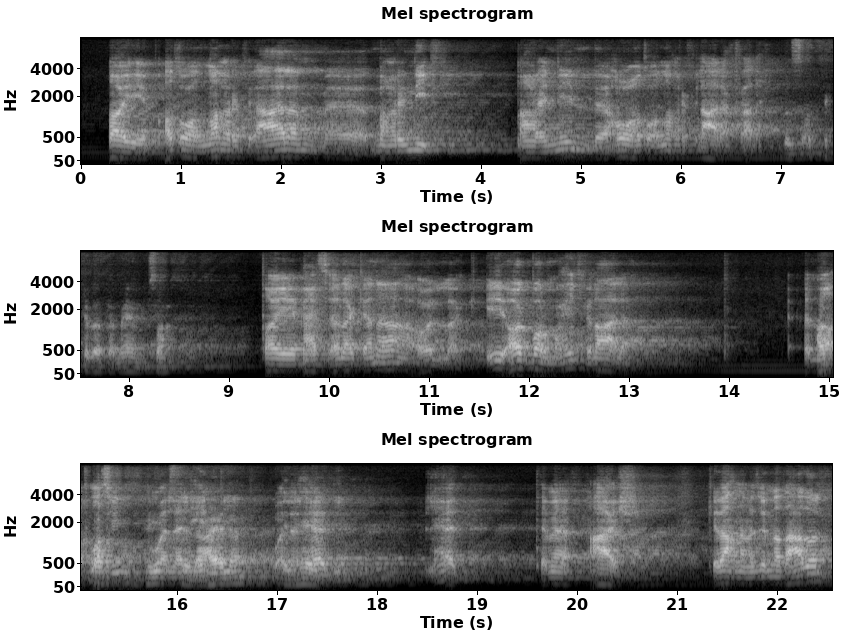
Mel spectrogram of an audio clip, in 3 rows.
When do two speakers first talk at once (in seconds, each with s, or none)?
14.9 s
